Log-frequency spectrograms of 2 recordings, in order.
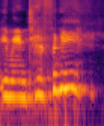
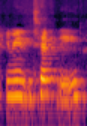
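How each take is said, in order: First: "you mean Tiffany?" said through a laugh. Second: Said in the usual way. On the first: Real, not acted. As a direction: giggle through the question. Laughing at a chat message.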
